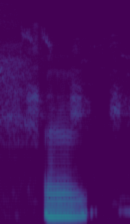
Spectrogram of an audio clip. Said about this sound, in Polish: Bardzo mnie rozpraszają tutaj ale w fascynujący sposób mnie rozpraszają te różne ptaki, które przelatują nade mną. Mam wrażenie, że w ogóle tak nawiasem mówiąc, wtopiłem się trochę w przyrodę i one nie zwracają na mnie uwagę.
